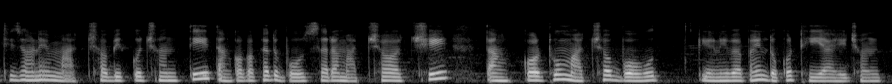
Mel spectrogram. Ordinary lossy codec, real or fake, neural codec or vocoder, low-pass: Opus, 24 kbps; real; none; 7.2 kHz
